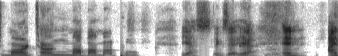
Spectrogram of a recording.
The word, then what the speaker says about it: Marte Mapu: cut you off, John, you need to say his name the right way. I didn't know how to say his name until Bill Coward taught me how to say it in one of the uh highlights he did on the Patriots. It's Martong Maboo.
